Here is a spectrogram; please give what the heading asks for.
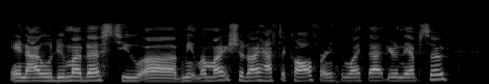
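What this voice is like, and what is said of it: Voice a little off, sick. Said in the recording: “my voice is a little off right now. I am still a little sick”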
